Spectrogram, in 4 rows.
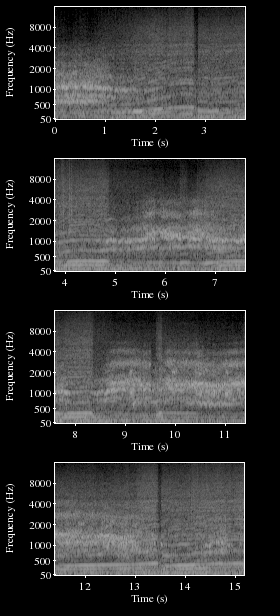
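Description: A Ferrari race car in Gran Turismo 7 holds a steady engine drone with rising and falling revs, while tires squeal and skid almost continuously through corners, loud and close, with no talk.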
